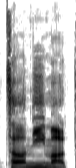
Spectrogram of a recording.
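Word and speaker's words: 草泥马: で、最初可愛いから、なんかそのアルパカ置いてるのかなと思ったら、エピソード聞くと違って、そのアルパカ中国から来たやつで、中国多分ご存知かもしれないですけど、中国だとそのアルパカ、漢字で書くと草泥馬って書いて、中国語だと僕発音できないですけど、ツァニーマーっていう風に言うらしいんですよね。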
